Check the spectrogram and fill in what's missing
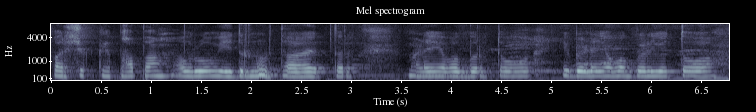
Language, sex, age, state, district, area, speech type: Kannada, female, 18-30, Karnataka, Kolar, rural, spontaneous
